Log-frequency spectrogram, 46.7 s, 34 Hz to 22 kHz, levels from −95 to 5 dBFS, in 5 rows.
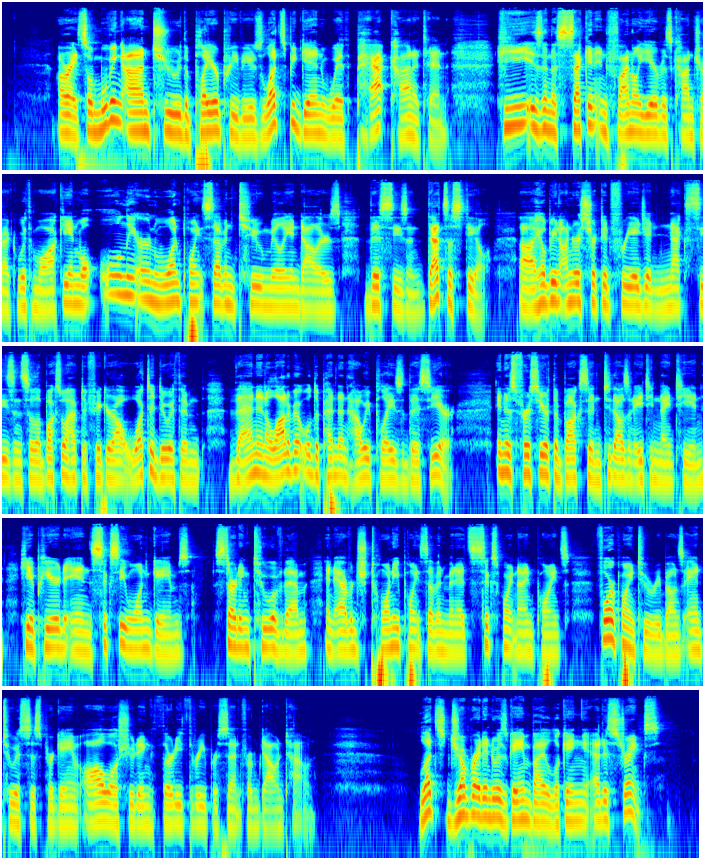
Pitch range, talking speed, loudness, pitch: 130-160 Hz, 155 wpm, -22 LUFS, 145 Hz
